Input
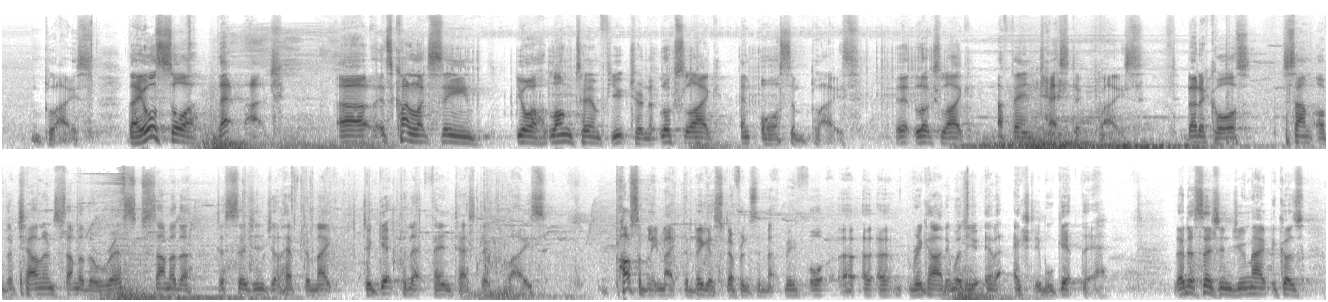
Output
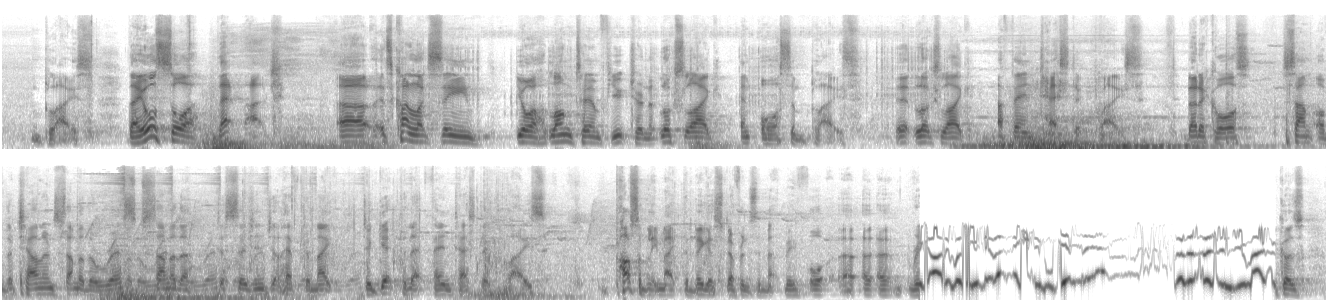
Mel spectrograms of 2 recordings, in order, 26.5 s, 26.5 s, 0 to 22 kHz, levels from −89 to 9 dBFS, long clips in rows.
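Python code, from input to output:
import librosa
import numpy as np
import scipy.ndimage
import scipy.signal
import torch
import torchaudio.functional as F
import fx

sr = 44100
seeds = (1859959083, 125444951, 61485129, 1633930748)

y = fx.echo_throw(x, sr, start_s=13.96, length_s=0.5, ms=480, feedback_pct=70, wet_db=-6.5)
y = fx.sine_speech(y, sr, at=(22.41, 25.98))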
